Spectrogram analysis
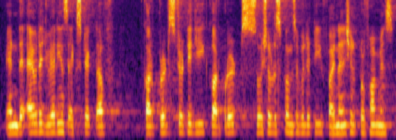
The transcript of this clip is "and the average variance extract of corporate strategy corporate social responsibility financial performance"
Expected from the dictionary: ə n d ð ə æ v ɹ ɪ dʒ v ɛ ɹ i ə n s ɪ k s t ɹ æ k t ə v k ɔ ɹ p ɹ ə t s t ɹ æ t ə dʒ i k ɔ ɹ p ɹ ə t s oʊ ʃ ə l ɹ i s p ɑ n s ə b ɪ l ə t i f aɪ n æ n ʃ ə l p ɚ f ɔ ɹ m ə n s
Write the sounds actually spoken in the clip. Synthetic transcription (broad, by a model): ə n d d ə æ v ɹ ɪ dʒ v ɛ ɹ i ə n s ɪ k s t ɹ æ k t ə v k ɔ ɹ p ɹ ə t s t ɹ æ t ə dʒ i k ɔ ɹ p ɹ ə t s oʊ ʃ ə l ɹ i s p ɑ n s ə b ɪ l ə t i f aɪ n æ n ʃ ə l p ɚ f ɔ ɹ m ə n s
